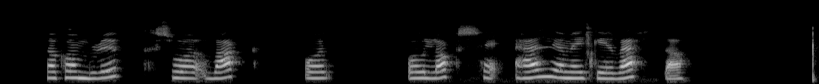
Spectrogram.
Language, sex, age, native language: Icelandic, male, 9, Icelandic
